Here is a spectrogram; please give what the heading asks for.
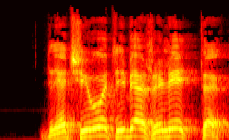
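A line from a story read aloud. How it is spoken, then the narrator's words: Shout. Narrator (Russian): крикнул хозяин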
